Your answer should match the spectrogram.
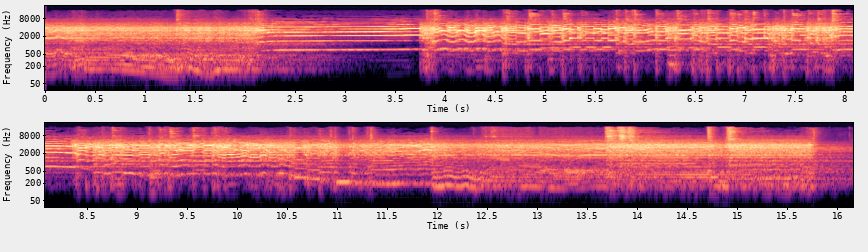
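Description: Electric guitar, an EVH 'Circles', playing an improvised lead solo: quick runs of notes, with a long note held and shaken with vibrato about two seconds in and another about eight seconds in.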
